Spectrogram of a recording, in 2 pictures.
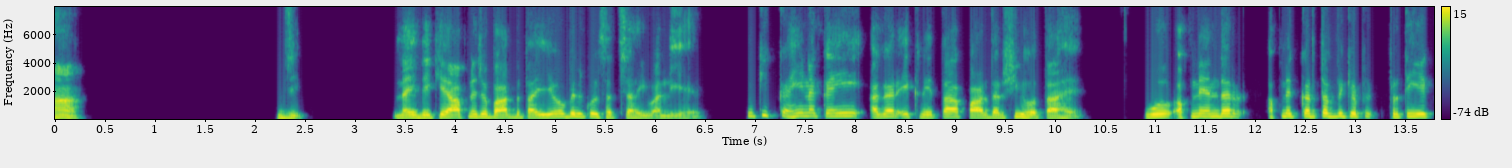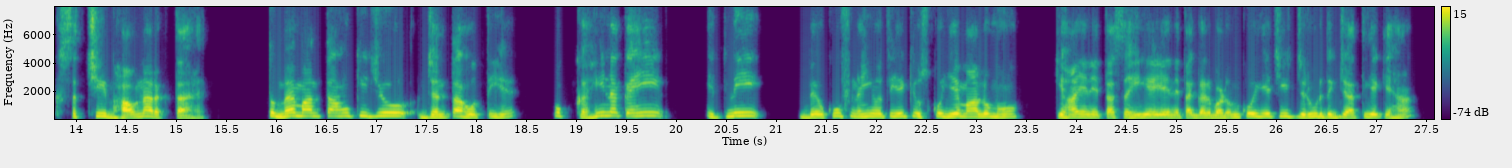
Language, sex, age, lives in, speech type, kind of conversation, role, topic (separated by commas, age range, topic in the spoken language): Hindi, male, 55-59, India, conversation, unstructured, none, आपके हिसाब से एक अच्छे नेता में कौन-कौन से गुण होने चाहिए?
